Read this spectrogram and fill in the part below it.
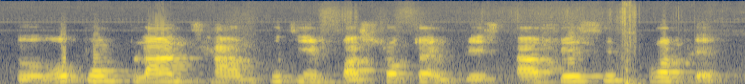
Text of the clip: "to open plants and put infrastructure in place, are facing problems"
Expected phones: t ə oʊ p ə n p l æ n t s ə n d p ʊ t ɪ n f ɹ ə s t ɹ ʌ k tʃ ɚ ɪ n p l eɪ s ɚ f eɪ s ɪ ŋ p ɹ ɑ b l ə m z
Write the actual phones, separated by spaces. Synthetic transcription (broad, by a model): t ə oʊ p ə n p l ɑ n t ə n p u t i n f ɹ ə s t ɹ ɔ k tʃ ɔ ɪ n p l eɪ s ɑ f eɪ s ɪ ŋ p ɹ ɑ b l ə m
